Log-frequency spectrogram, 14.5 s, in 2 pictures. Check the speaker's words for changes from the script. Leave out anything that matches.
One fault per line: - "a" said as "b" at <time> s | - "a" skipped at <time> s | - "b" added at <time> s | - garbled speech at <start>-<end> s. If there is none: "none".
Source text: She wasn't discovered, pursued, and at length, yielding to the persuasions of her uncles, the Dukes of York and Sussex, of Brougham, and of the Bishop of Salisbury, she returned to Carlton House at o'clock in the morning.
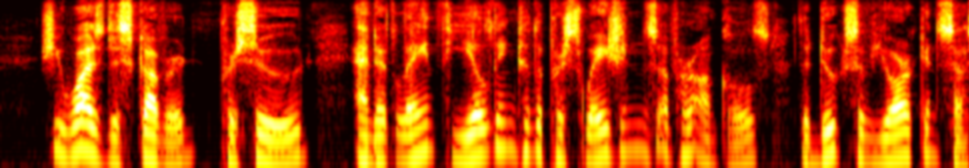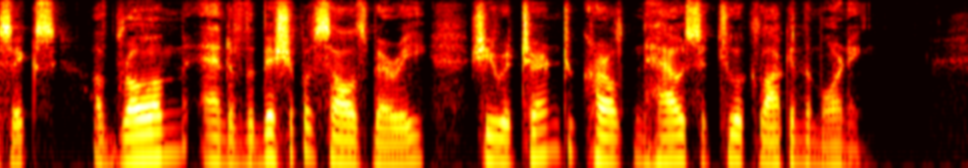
- "wasn't" said as "was" at 0.5 s
- "two" added at 12.6 s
